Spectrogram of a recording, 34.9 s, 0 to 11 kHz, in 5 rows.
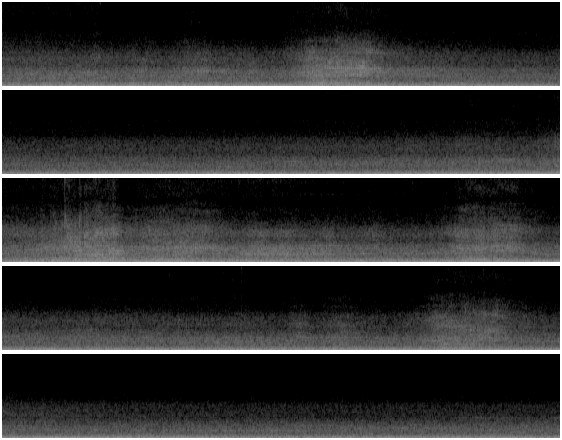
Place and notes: {"title": "空軍十村, Hsinchu City - PARKING LOT", "date": "2017-09-19 18:18:00", "description": "Off hours, The garbage truck arrives at the sound, Formerly from the Chinese army moved to Taiwans residence, Binaural recordings, Sony PCM D100+ Soundman OKM II", "latitude": "24.81", "longitude": "120.97", "altitude": "21", "timezone": "Asia/Taipei"}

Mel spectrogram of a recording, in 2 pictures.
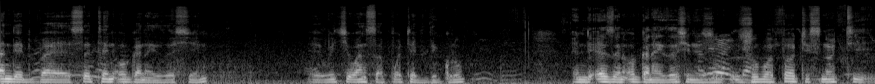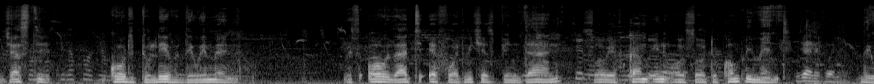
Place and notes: {"title": "Sebungwe River Mouth, Binga, Zimbabwe - These are the Tuligwasye Women...", "date": "2016-05-24 12:15:00", "description": "Mugande, Zubo's project officer describes where we are and introduces us to the Tuligwasye Women Group who are working at this site maintaining a garden during the rainy season. Zubo Trust recently assisted the women in the construction of a pond for fish farming.\nZubo Trust is a women’s organization bringing women together for self-empowerment.", "latitude": "-17.76", "longitude": "27.24", "altitude": "488", "timezone": "Africa/Harare"}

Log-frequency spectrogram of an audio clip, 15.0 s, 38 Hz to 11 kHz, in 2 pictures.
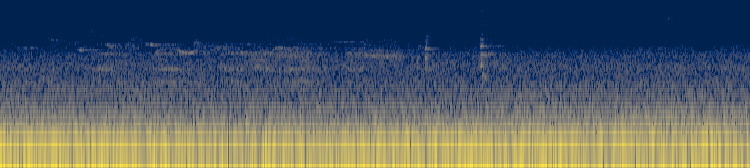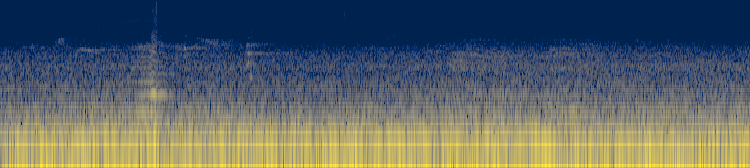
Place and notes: {"title": "Parc Duden, Forest, Belgique - city drone", "date": "2009-06-26 16:20:00", "description": "Levels are pushed high on this recording, just to hear if something finally comes out of the drone hum.\nSD-702, DPA 4060, AB position.", "latitude": "50.82", "longitude": "4.33", "altitude": "92", "timezone": "Europe/Brussels"}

